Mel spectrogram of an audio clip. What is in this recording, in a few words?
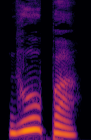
"ಧೂಪ", Kannada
